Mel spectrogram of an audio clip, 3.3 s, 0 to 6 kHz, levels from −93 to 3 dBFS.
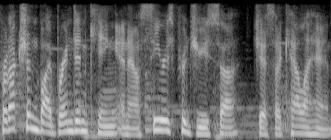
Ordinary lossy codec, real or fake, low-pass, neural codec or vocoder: MP3, 48 kbps; real; 5.4 kHz; none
